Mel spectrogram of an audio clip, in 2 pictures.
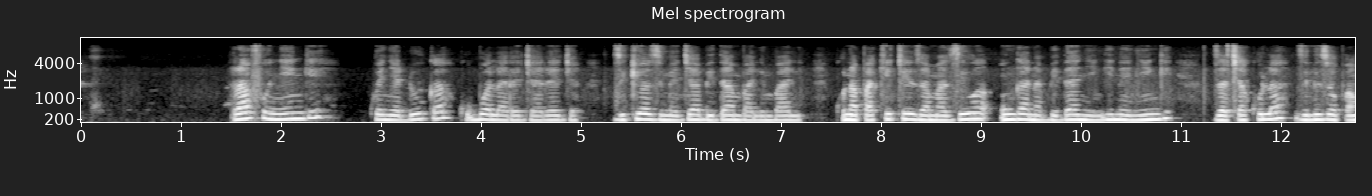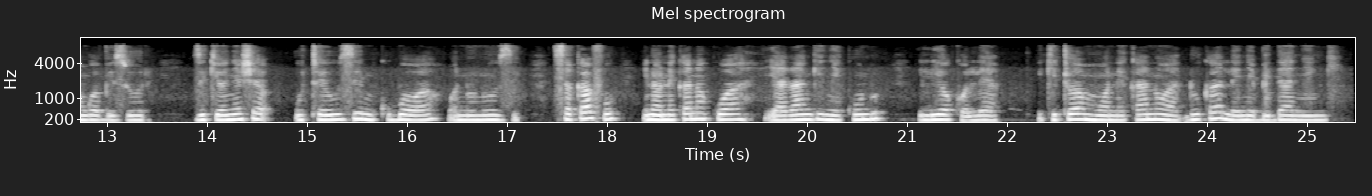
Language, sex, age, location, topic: Swahili, female, 25-35, Nairobi, finance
